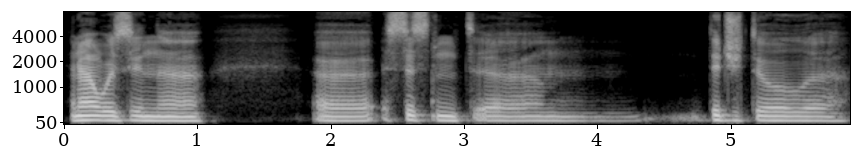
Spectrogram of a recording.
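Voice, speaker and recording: A man's voice: on the low side, monotone, clear, resonant tone. A man, a film director telling stories in a casual interview, full of fillers and restarts. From Uyghur region, Central Asia. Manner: halting, many fillers and restarts.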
